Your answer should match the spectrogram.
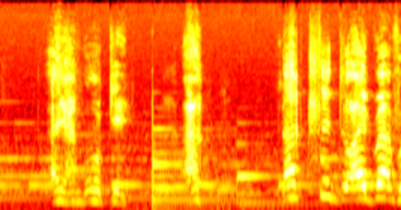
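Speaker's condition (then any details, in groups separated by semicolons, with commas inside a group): Cerebral palsy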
